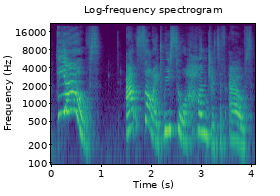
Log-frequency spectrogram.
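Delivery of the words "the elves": a sudden, very high, loud cry; shouted. Acted. Child spotting the elves, very high loud shout. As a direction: yell it out as you spot something. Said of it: "shouted one of the children".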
